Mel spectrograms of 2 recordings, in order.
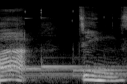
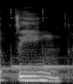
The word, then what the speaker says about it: จริง: จะ สังเกต นะ คะ ถึง จะ มี จอ จาน รอ เรือ เป็น ตัว พยัญชนะ ต้น นะ คะ แต่ ก็ ออก เสียง แค่ จอ จาน หรือ คำ ว่า จริง และ คำ ว่า ไซต์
